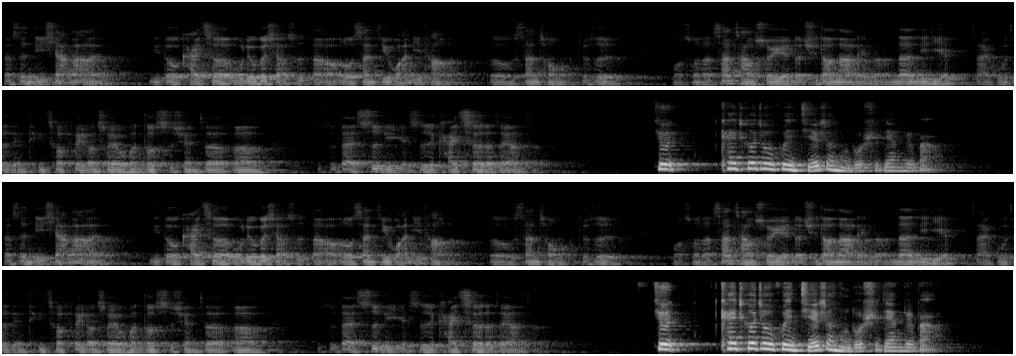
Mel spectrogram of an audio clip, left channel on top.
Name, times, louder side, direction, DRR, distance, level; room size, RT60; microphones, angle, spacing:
voice 1, 0.0-1.0 1.5-4.6 4.9-6.2 6.7-12.7 13.3-15.5, equal, ahead, 1.7 m, -35 dB
voice 2, 16.6-17.0 17.3-19.5, right 4 dB, 55° right, 0.5 m, -20 dB
17.5 x 13.0 x 5.8 m
head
